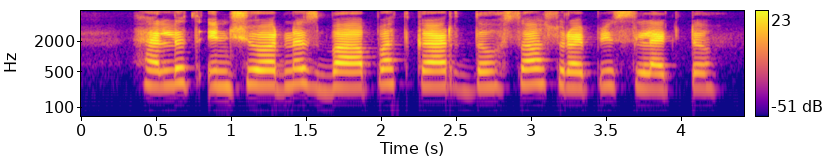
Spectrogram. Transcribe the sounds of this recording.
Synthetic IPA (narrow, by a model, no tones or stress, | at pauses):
hɛlt̪ʰinʃuːɾnɐs̬baːpɐt̪ʰkɐɾd̪əsaːsɾɐpislekʈ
